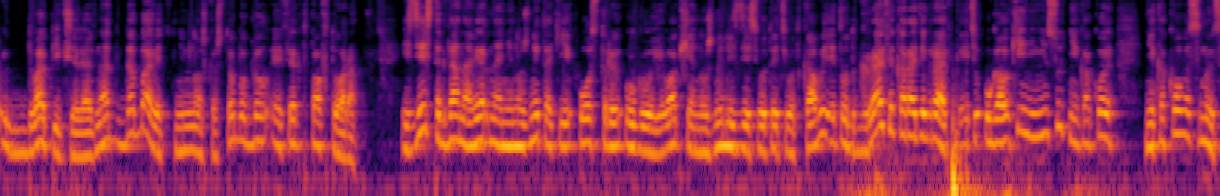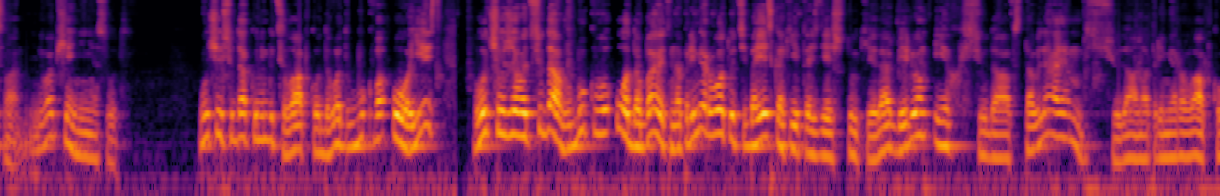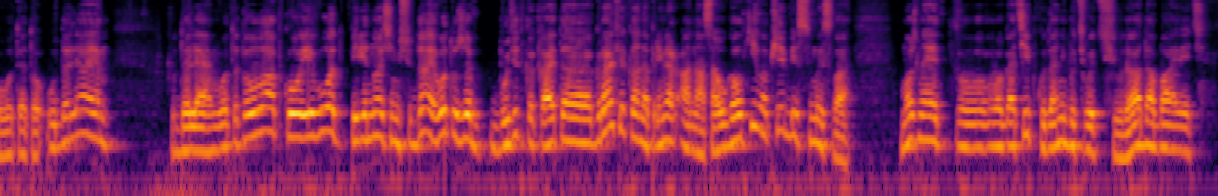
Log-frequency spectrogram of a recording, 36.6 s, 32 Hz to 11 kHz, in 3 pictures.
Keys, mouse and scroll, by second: 0.3 ctrl+scroll down 1, 0.4 ctrl+scroll up 1, 0.4 ctrl+scroll down 1, 2.6 space, 3.1 space, 3.1 space, 5.1 space, 5.1 space, 6.2 ctrl+scroll down 1, 7.2 space, 11.1 space, 11.6 space, 11.6 space, 13.2 space, 14.4 ctrl+scroll up 1, 16.7 space, 16.8 ctrl+scroll up 1, 17.1 ctrl+scroll down 1, 17.4 space, 17.9 ctrl+scroll up 1, 20.0 ctrl+click, 20.8 ctrl+scroll down 1, 20.9 ctrl+c, 21.3 space, 21.8 space, 21.8 space, 22.6 ctrl+scroll up 1, 22.9 ctrl+м, 23.4 Return, 24.0 Delete, 25.8 Delete, 26.8 Delete, 29.7 ctrl+scroll down 1, 30.5 space, 31.9 space, 32.4 space, 32.5 space, 34.5 space, 35.5 space, 36.0 space.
